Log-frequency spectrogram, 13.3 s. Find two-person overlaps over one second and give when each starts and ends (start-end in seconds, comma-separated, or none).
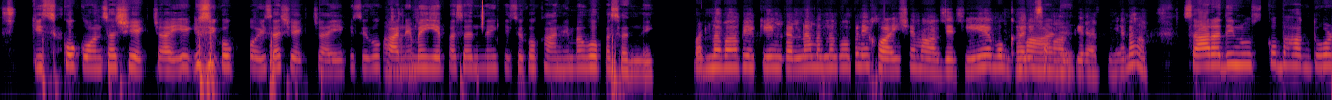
none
